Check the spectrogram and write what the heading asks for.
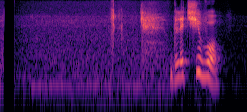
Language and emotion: Russian, neutral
